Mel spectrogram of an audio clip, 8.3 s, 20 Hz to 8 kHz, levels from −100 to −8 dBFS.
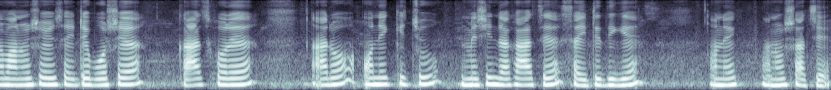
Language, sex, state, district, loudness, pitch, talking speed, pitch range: Bengali, female, Assam, Hailakandi, -13 LUFS, 215 Hz, 115 wpm, 205-235 Hz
